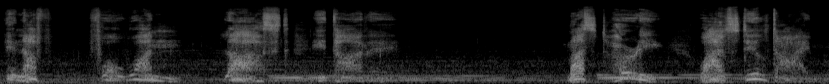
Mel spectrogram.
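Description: Game role: aged alien mystic, croaking rasp, halting broken English, pitched fairly high with swooping, solemn delivery. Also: male voice, lively intonation, full character voice. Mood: urgent, fearful. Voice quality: croaky, breathy, rasping. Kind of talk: video game cutscene acting. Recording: music under the voice.

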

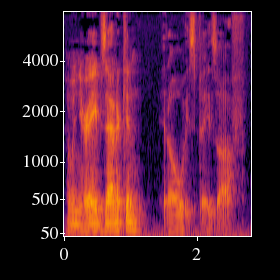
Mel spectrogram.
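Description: Cocky, sardonic private eye, acted by a man, deep and deadpan, narrating a comic radio noir. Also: moderate pace. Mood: wry, smug. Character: cocky, wry hardboiled investigator narrating his case.

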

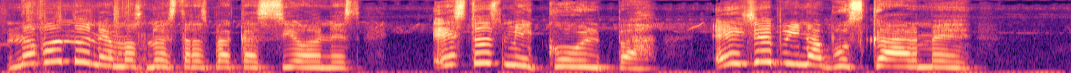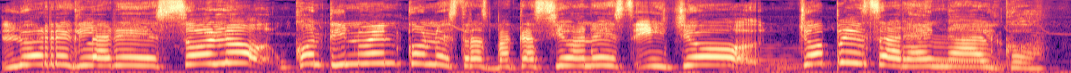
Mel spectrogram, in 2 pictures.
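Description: Sweet cartoon girl idol: extremely high, animated, earnest and considerate. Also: normal speed, a little hiss or hum. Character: sweet, considerate girl pop star on vacation. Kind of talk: children's cartoon dub.

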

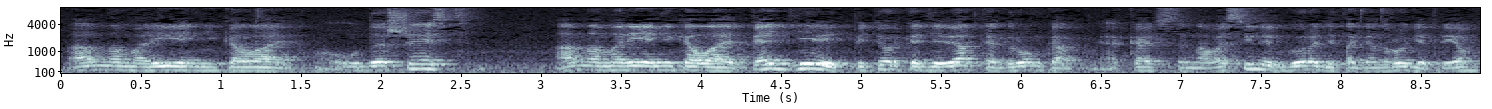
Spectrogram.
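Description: A man's voice: mid-range voice, moderate pace, a little mellow. A young man working as an amateur radio operator, making contacts and spelling out call signs. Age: young adult. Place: small indoor room with radio desk and computers. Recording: echoey room, distant mic, faint noise.

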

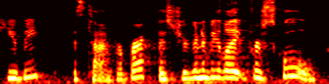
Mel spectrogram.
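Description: Woman reading as a high-voiced, sensible storybook mom. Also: animated, fast, vocal fry, slightly rough, full character voice. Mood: calling. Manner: motherly, reasoning. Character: caring, sensible mother of a schoolboy.

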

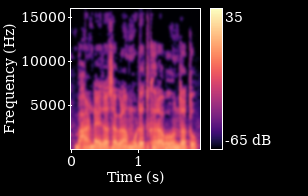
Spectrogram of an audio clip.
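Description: A woman playing a sassy, quick-witted wife in a cartoon comedy skit. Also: fairly high pitch, noisy background, natural voice. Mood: sassy, teasing.

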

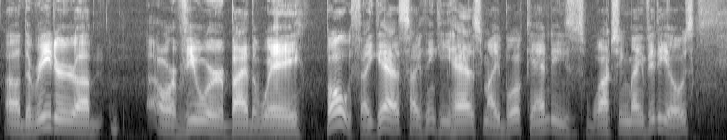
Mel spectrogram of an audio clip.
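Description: Very bright-voiced man giving an informal tutorial. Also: medium pitch, no echo. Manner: wry, folksy humor, deliberate phrasing. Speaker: instructor answering reader questions.

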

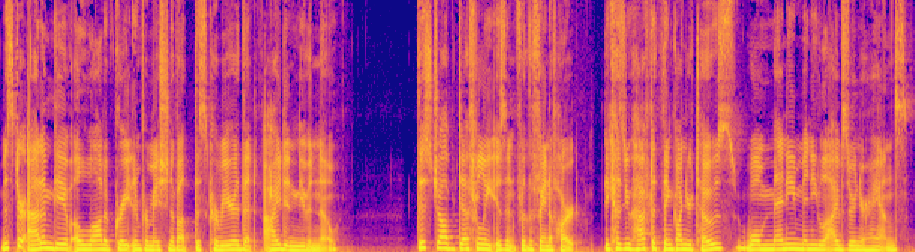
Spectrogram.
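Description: Young girl hosting a podcast, soft dark tone, medium pitch. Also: fairly even intonation, normal speed. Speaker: podcast host and interviewer. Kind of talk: interview questions and scripted outro.

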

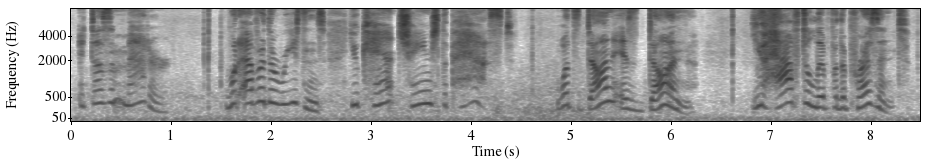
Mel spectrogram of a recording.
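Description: A flirty, taunting female thief from a video game, carefree and hungry for thrills. Her voice is high and lively, with background sound behind it. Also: slow, slight background noise, full character voice. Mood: dismissive, coaxing. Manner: teasing, sultry, taunting.

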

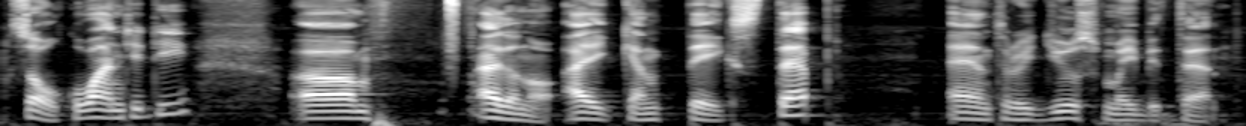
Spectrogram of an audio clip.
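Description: A man whose first language is Russian or Ukrainian, talking through a screen-recorded software tutorial while he works, in simple, halting English. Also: mid-range voice, big pitch swings. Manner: thinks aloud while working, simple non-native phrasing.

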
